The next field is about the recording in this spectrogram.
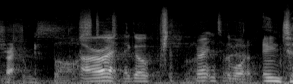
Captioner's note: pfft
